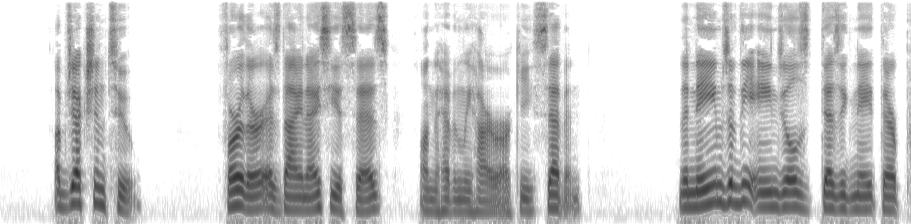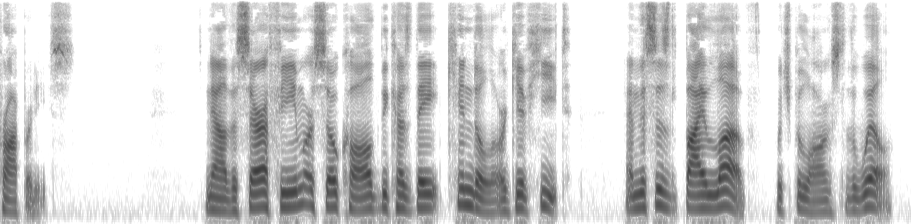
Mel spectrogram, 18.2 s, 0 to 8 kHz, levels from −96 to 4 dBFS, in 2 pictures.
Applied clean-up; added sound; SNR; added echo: none; none; none; none.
